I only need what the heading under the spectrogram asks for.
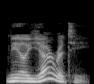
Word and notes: meliority: British English

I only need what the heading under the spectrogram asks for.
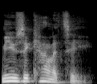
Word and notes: musicality: British English

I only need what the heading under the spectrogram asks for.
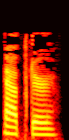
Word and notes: apter: British English

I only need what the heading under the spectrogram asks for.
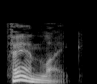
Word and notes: fanlike: British English

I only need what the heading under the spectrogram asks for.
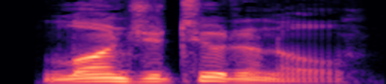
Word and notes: longitudinal: British English

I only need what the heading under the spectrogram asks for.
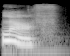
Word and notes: lath: British English

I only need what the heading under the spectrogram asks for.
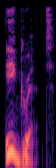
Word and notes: egret: British English

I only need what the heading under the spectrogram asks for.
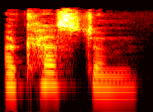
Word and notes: accustom: British English

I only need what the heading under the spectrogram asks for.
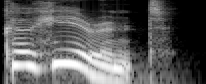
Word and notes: coherent: British English

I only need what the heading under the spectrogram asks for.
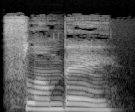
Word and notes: flambe: American English

